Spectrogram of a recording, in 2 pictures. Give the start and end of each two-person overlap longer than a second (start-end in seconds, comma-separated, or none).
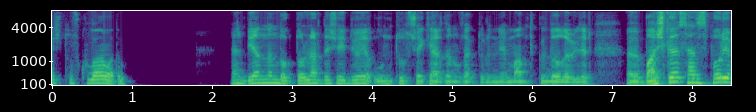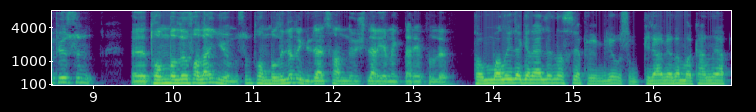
none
